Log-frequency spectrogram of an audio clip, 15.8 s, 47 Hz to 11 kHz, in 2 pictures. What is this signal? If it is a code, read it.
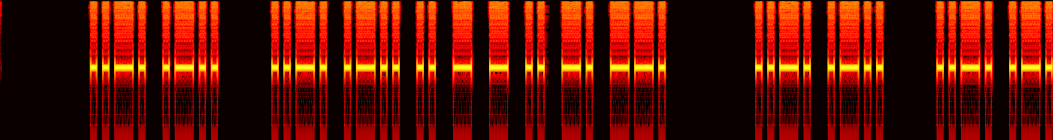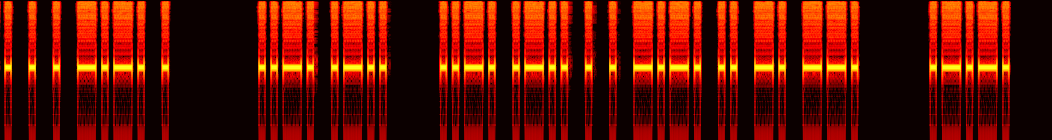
Morse code, heard as a keyed tone, about 27 wpm, 800 Hz. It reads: FL FLITTING FL FLEECE FL FLEECING <AR>
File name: FL / FL mp3s / FL Prefixes 1x1 @25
